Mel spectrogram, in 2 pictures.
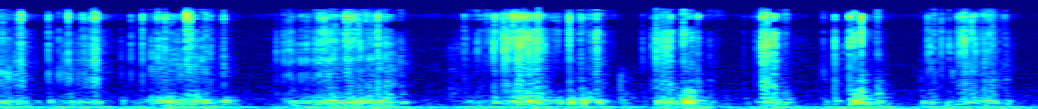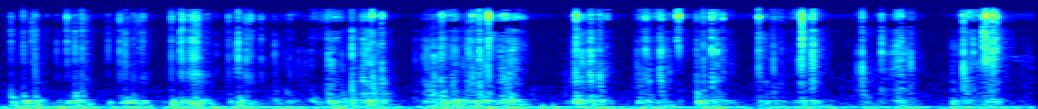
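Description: Long black-tipped acrylic nails tap and scratch the textured surface and teeth of a life-size, hollow skull lamp made of glittery, crackled translucent plastic and lit from inside. Quiet, dry, crackly scratching and clicking taps come in irregular, closely packed bursts with a bright edge, over a faint steady low hum.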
